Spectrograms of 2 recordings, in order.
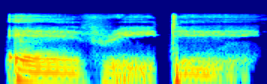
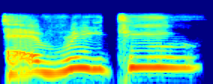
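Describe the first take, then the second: First: Very low, slow confirmation; mysterious genie. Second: Very high, incredulous rising question; amazed question. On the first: Genie confirming all to castaway, slow low voice. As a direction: drop deep and stretch every syllable. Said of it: "And the genie goes". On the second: Castaway questioning the genie's offer, very high amazed voice. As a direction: squeak it up in disbelief. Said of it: "And the guy's like". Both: Acted.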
